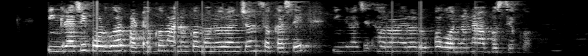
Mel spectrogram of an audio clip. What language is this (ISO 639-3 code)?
ori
